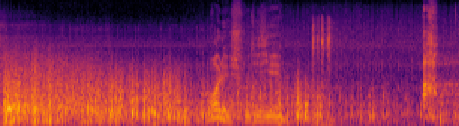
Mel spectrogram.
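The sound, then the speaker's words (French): A thunderstorm with deep rolling thunder over steady, hissing rain, fairly loud throughout, while a voice speaks briefly beneath the storm. “Ah, saloperie de réseau Par tant d'orage, on capte plus rien ici.”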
